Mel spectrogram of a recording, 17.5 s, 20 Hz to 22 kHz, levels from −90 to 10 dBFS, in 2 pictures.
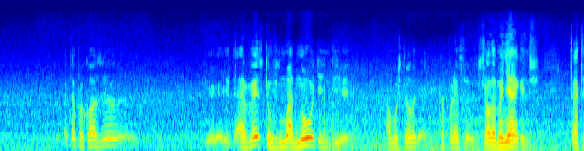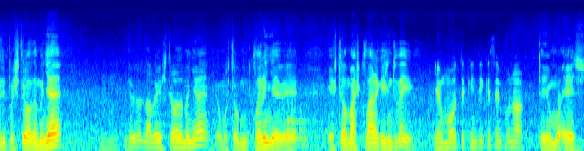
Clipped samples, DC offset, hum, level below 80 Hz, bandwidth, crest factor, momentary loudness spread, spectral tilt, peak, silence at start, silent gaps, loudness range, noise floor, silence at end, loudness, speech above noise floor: under 0.1%; under 0.1%; none; -56 dBFS; 13.5 kHz; 20 dB; 23 LU; -7 dB/octave; -6 dBFS; 0 s; none; 5 LU; -45 dBFS; 0 s; -26 LUFS; 20 dB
